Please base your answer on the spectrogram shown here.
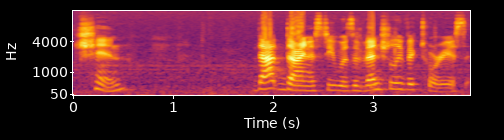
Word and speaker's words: Qin: the chin that this Qin n which is pronounced chin that dynasty was eventually Victorious and United China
